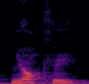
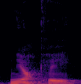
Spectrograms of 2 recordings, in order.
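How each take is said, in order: No difference in how they are said.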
